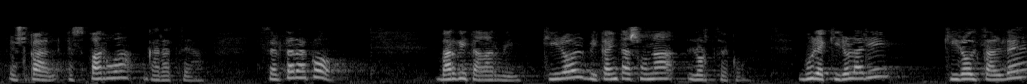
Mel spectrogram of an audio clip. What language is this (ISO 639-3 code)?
eus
